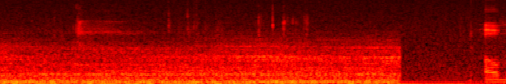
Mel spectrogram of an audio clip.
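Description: A lift hums steadily as it moves, then stops.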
